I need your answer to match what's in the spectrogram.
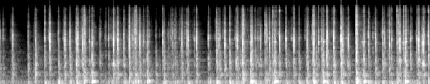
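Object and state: Plastic computer keyboard.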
